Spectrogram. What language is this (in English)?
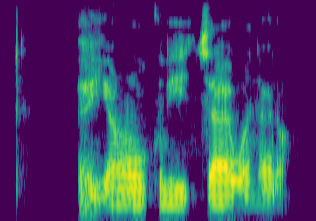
Kabyle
